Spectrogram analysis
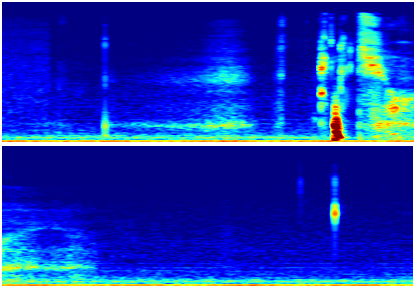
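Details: A quick breathy inhale, then one short, muffled sneeze burst held back through a closed mouth and nose: a stifled sneeze.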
